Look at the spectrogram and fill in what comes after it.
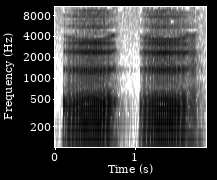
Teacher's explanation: We bring that bottom lip up and we touch the top teeth with it. V, V. I'm not making a lot of pressure on my teeth. · We focus on the bottom lip, not the corners of the lips, not a W, but just a V. We bring that bottom lip up and we touch the top teeth with it.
